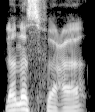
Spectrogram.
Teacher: إذا وقفت عليها فالقراء يلزمونك أن تقف لنسفعا بألف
